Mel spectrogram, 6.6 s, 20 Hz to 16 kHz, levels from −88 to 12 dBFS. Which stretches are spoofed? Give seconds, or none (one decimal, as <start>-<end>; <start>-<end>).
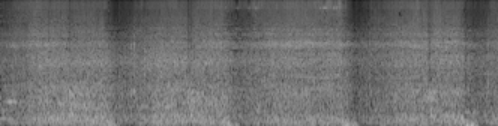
0.4-0.9; 3.2-4.2; 5.1-5.8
